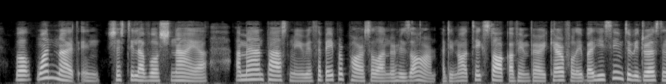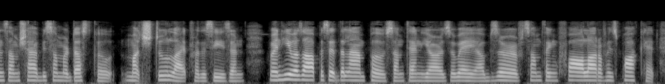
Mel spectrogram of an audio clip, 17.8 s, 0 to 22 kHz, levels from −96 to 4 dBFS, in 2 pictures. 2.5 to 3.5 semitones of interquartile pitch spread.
Yes: average, 3.2 semitones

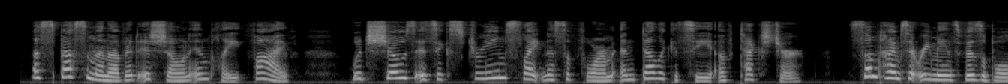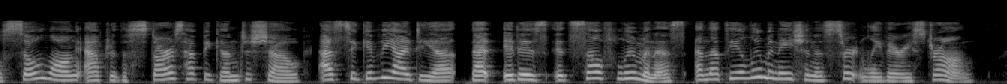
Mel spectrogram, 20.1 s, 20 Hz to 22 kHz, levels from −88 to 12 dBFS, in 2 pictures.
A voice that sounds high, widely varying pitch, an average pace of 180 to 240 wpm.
No: high, 235 Hz; wide, 6.4 semitones; average, 150 wpm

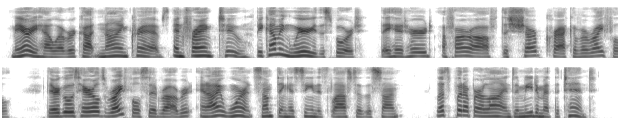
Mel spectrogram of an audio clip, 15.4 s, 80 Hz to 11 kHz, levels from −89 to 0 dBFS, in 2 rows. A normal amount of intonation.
Yes: average, 3.9 semitones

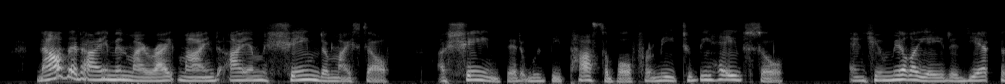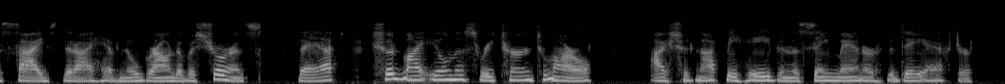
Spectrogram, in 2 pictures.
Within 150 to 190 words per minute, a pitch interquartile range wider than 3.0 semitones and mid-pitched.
Yes: average, 160 wpm; average, 4.6 semitones; medium, 175 Hz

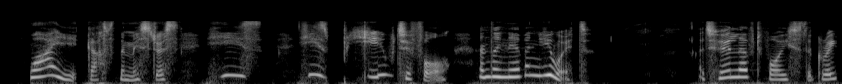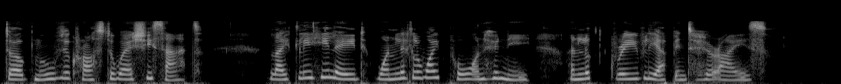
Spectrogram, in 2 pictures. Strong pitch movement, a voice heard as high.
Yes: wide, 6.4 semitones; very high, 260 Hz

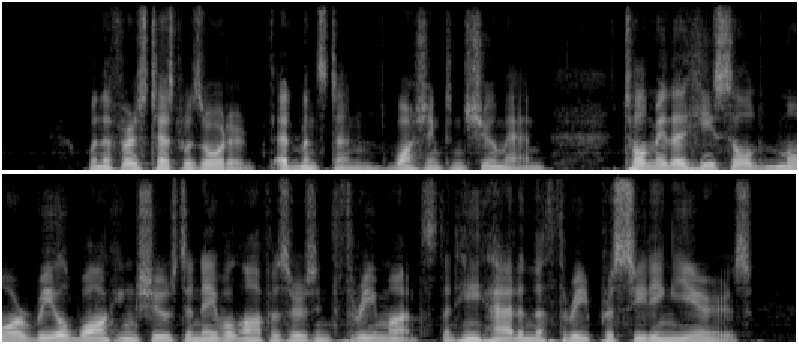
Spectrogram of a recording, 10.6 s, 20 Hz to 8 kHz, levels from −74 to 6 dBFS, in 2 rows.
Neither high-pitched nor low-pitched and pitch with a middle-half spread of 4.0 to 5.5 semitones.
No: low, 110 Hz; average, 4.4 semitones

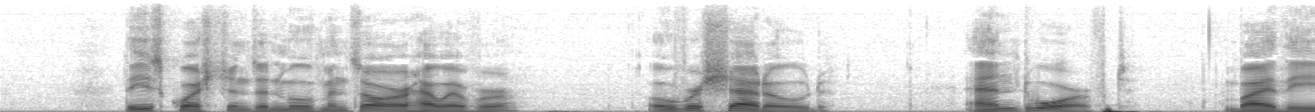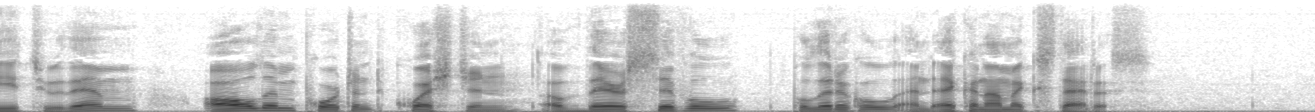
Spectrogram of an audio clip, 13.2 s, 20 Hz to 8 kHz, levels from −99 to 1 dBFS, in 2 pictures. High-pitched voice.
No: low, 115 Hz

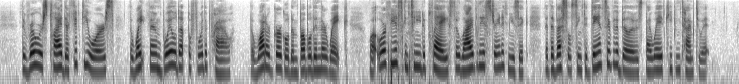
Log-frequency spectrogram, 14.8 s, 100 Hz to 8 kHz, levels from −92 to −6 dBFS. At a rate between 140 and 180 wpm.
No: average, 200 wpm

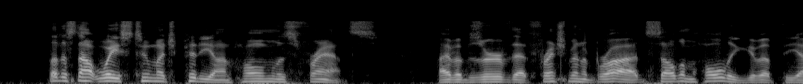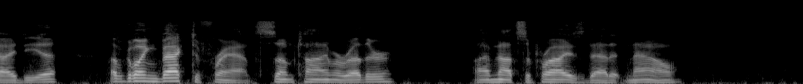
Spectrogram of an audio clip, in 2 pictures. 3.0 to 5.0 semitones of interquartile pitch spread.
Yes: average, 4.4 semitones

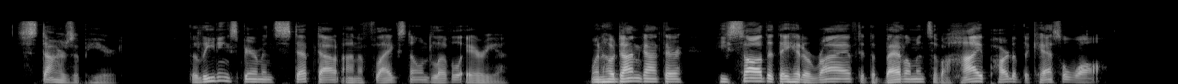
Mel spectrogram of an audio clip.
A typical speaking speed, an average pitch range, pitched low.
Yes: average, 170 wpm; average, 4.9 semitones; low, 115 Hz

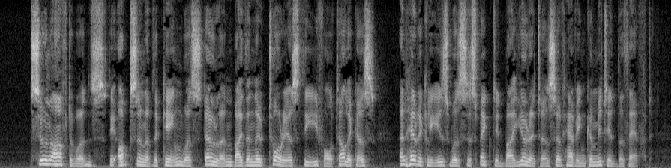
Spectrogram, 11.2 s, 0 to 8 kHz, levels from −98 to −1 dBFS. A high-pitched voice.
No: medium, 140 Hz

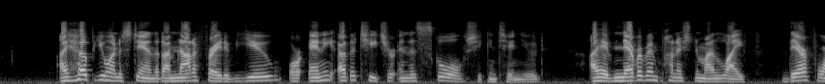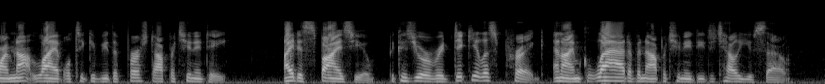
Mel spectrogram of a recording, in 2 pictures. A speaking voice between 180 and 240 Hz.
No: medium, 150 Hz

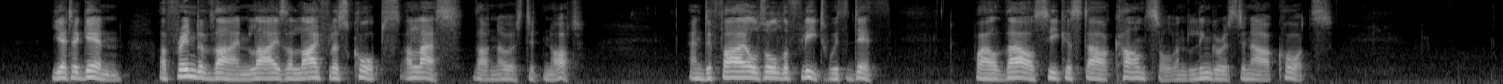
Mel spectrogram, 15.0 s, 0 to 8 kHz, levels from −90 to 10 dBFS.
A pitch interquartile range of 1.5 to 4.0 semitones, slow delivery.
Yes: average, 3.5 semitones; slow, 130 wpm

